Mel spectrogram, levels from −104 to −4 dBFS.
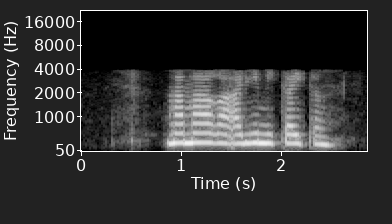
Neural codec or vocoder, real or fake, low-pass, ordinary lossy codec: none; real; 7.2 kHz; AAC, 16 kbps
